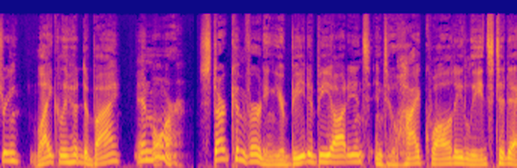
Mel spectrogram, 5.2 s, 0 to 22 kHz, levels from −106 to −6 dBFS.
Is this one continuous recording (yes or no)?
yes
